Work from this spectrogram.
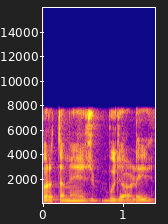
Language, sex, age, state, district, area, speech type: Urdu, male, 60+, Maharashtra, Nashik, urban, spontaneous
